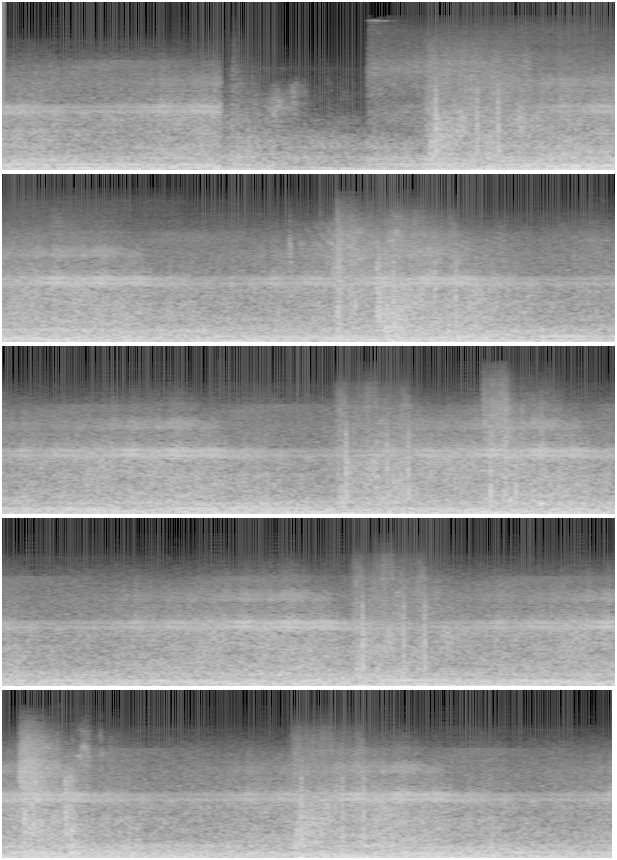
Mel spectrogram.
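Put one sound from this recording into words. A spaceship's engines rumble low and steady.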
